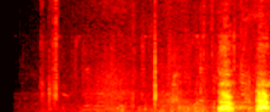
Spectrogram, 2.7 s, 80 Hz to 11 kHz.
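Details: Cardigan Welsh Corgi on an autumn corgi walk in Lusowo near Poznań, Poland, 2014; two loud barks near the end after quiet rustling and faint background voices.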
